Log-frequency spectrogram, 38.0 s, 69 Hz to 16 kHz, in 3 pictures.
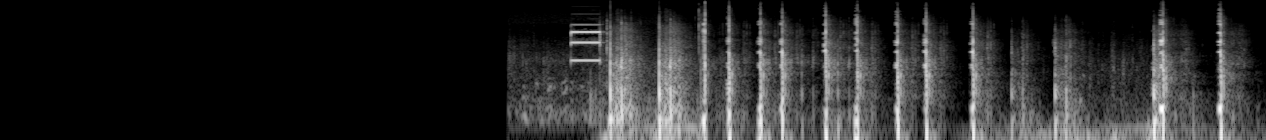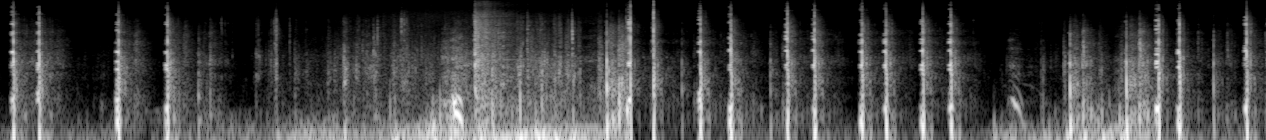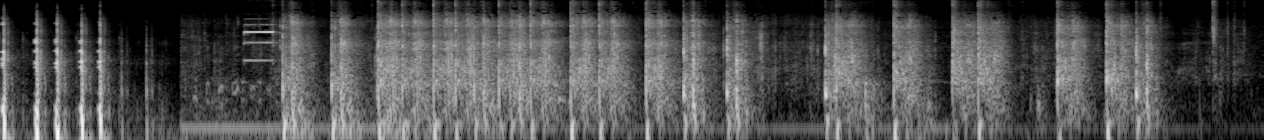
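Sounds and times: shot timer beep: 5.8s - 6.1s, 27.8s - 28.2s
rapid pistol shots: 6.1s - 10.7s, 11.6s - 14.6s, 18.8s - 22.4s, 24.2s - 26.6s, 28.1s - 32.9s, 33.6s - 37.0s.

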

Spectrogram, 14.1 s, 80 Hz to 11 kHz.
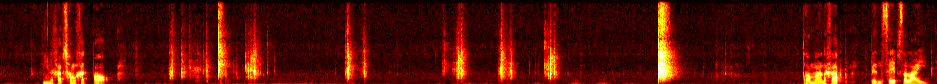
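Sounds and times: sharp loud click: 9.8s - 10.3s.

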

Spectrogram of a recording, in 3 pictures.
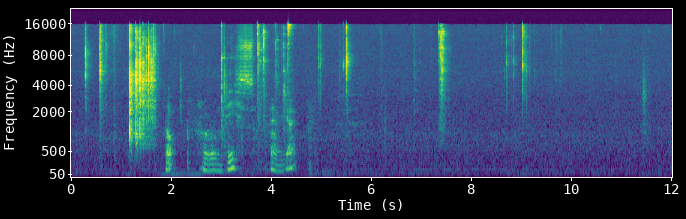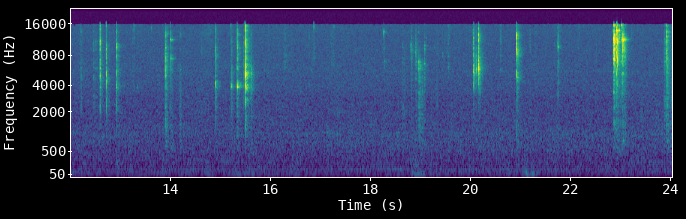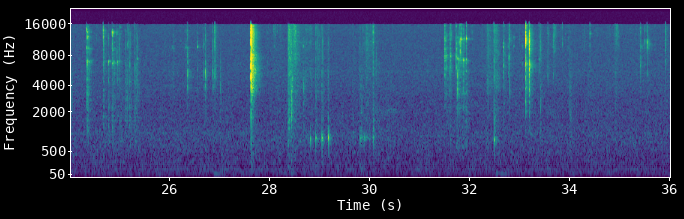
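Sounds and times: plastic toy bricks clicking: 12.4s - 13.0s, 14.8s - 15.7s.

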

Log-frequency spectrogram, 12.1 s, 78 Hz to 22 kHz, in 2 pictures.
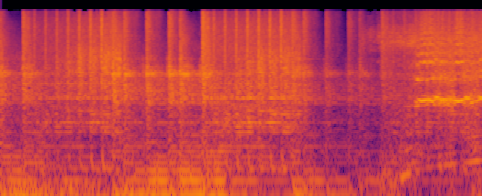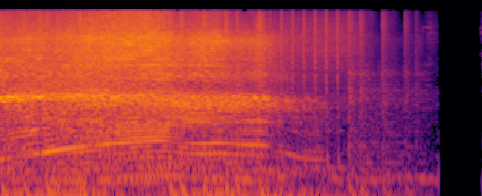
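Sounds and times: car engine revving: 2.5s - 10.2s
tyres squealing: 5.0s - 7.5s.

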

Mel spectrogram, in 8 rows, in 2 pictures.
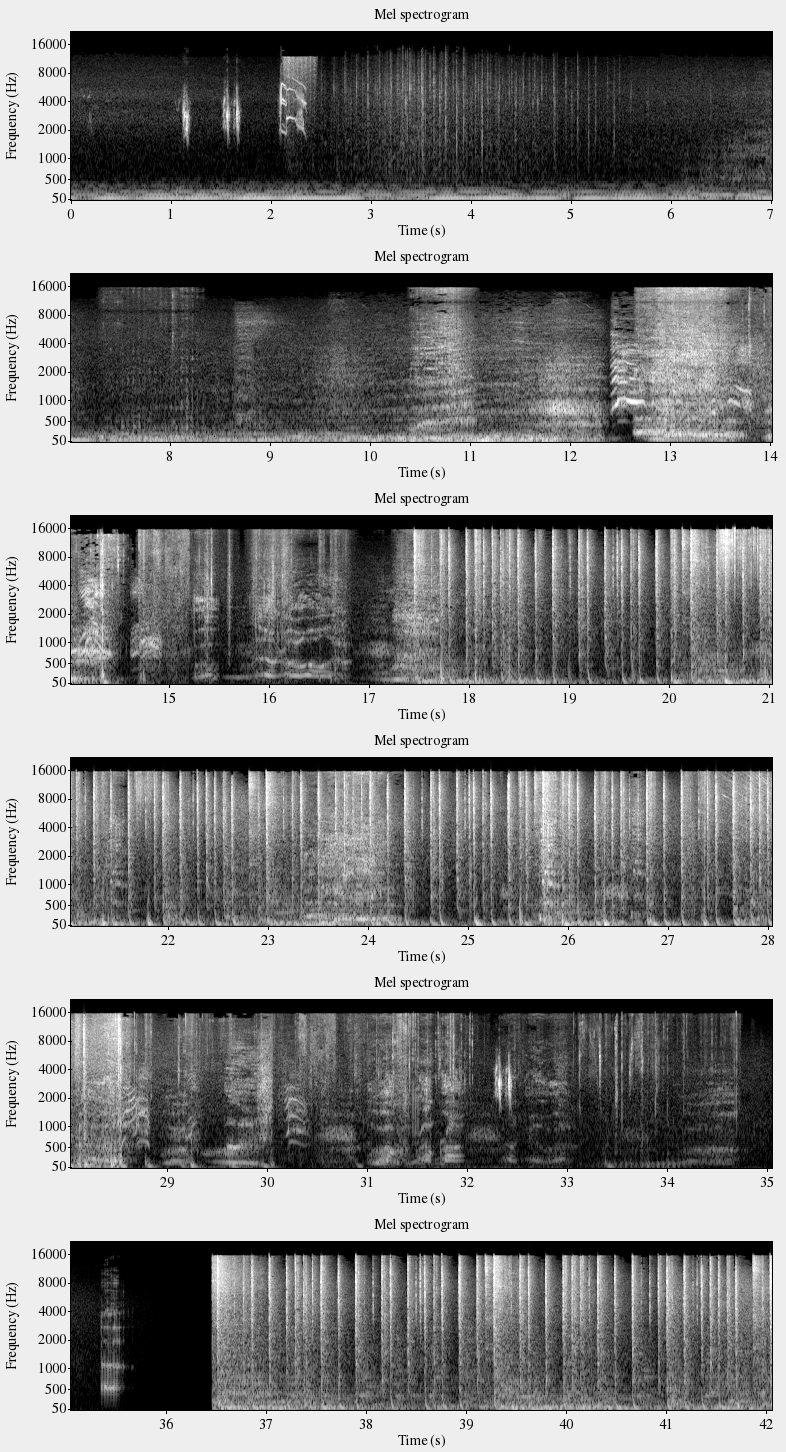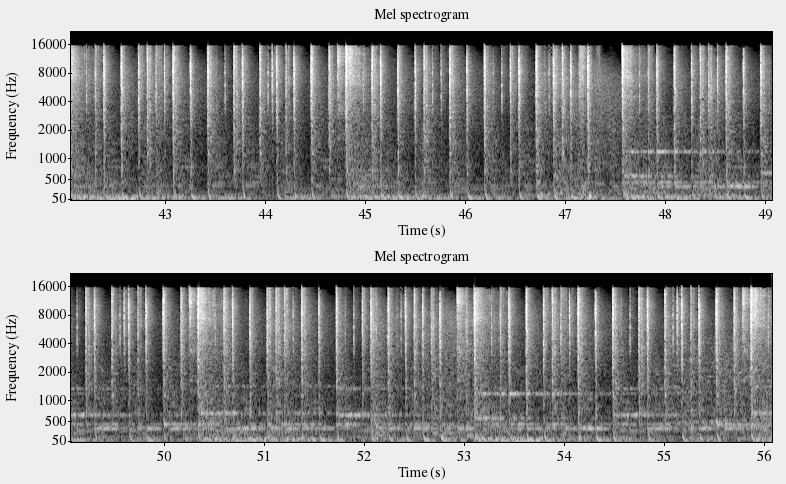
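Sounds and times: deep rumbling dinosaur growl: 6.4s - 14.2s
creature growls and grunts: 12.1s - 17.8s, 28.1s - 33.5s
drum-heavy film music: 17.2s - 29.4s, 36.5s - 56.0s.

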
